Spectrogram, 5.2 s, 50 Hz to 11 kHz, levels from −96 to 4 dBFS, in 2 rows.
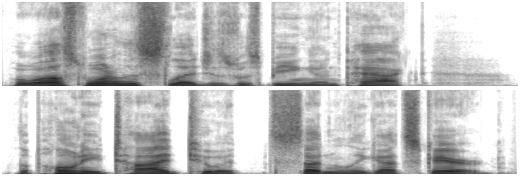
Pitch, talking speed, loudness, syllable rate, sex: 140 Hz, 200 wpm, -19 LUFS, 5.8 syllables/s, male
